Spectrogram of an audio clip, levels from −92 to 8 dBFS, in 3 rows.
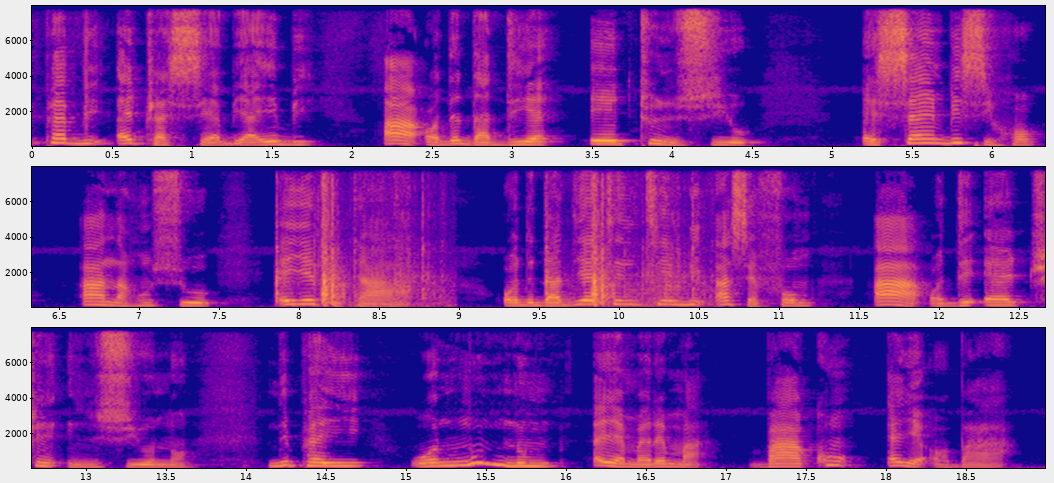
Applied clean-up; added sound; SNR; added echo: none; Skateboard; 2 dB; none.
